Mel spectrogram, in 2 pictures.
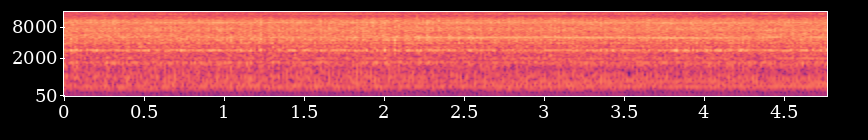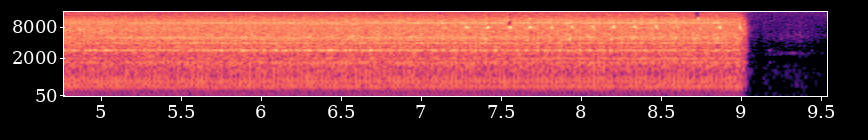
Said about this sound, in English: This is a 1332 masonry bit. See how this does in concrete masonry.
